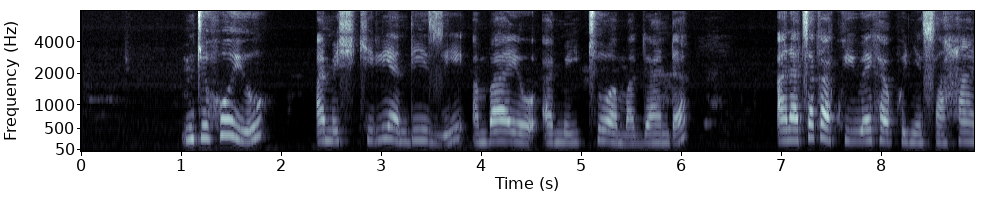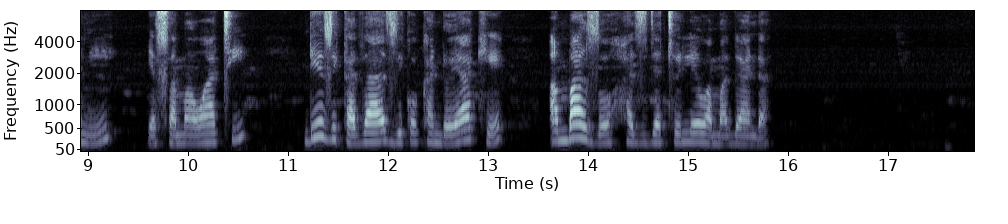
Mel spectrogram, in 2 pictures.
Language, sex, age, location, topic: Swahili, female, 18-24, Mombasa, agriculture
